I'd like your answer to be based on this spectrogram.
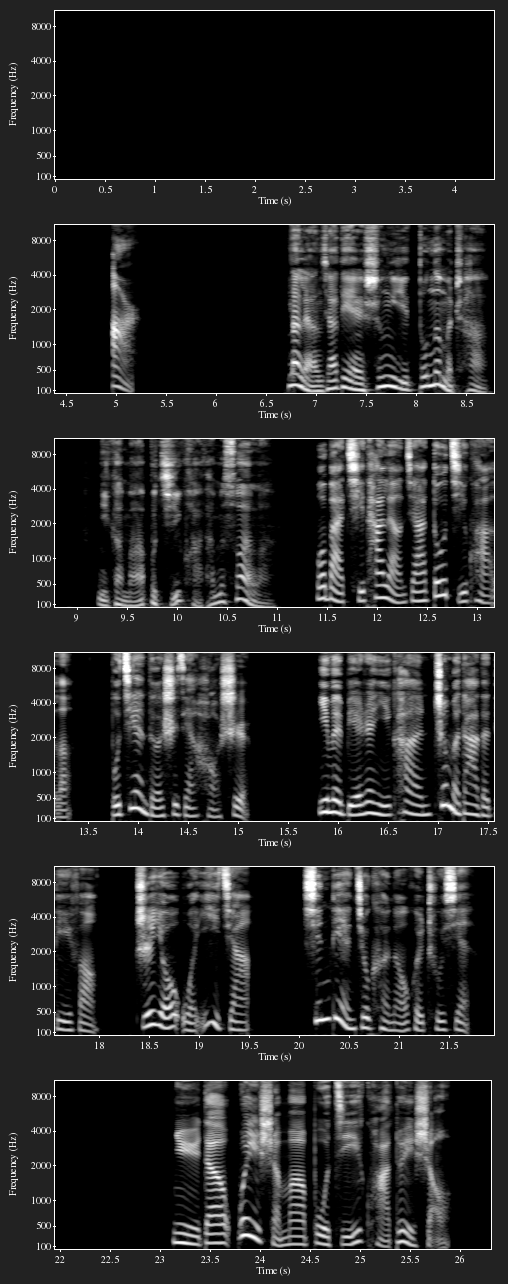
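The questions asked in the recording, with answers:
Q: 女的为什么不挤垮对手?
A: 怕挤垮其他两家后,新店可能会出现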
